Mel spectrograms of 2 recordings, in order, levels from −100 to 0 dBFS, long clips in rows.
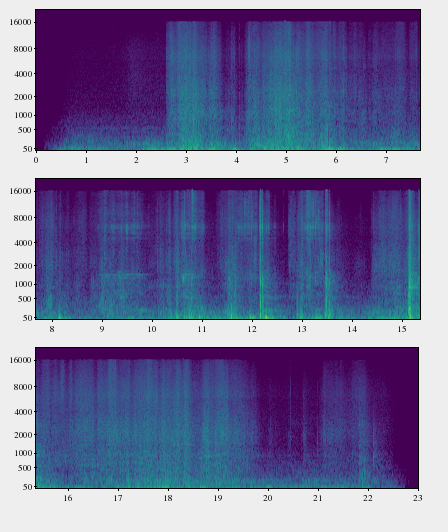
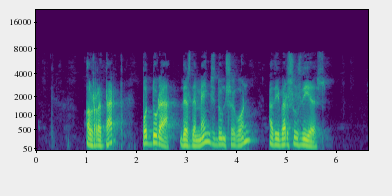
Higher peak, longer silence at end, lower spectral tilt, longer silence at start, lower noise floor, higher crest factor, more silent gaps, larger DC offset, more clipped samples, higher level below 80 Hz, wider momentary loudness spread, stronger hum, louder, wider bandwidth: second, -10 dBFS vs -2 dBFS; second, 0.6 s vs 0.9 s; second, -3.5 dB/octave vs -8.5 dB/octave; second, 0.5 s vs 1 s; second, -71 dBFS vs -80 dBFS; first, 34 dB vs 18 dB; neither; neither; neither; first, -46 dBFS vs -52 dBFS; first, 20 LU vs 9 LU; neither; second, -44 LUFS vs -19 LUFS; first, 16.5 kHz vs 7.2 kHz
